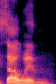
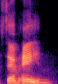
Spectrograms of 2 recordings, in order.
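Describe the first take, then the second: First: The middle h sound is silent. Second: The middle h sound is pronounced. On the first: The speaker calls it right. "It's actually Samhain, which the H is silent" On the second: The speaker calls it wrong. "he pronounced it wrongly"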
